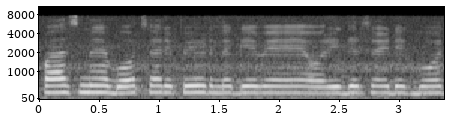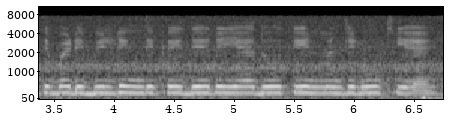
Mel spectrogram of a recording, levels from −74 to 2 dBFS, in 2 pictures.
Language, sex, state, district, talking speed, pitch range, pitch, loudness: Hindi, female, Rajasthan, Bikaner, 220 wpm, 225-235 Hz, 230 Hz, -15 LUFS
